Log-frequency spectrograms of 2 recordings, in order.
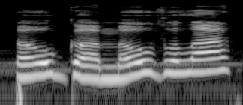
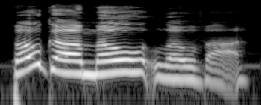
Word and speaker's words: Bogomolova: Let me say that again, because I always fuck it up. Bogomolova. Because you pronounce the O after the M harder than you do after the L-O. Like Lova, you wouldn't say that.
